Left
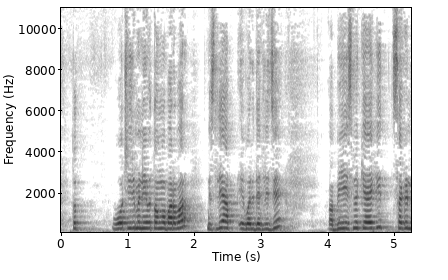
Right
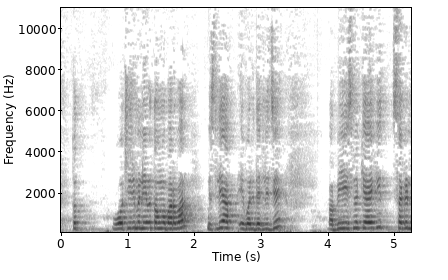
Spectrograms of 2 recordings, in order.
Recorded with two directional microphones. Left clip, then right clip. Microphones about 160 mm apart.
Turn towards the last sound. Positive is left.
turn(degrees=30)  # may be behind; listen again after turning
